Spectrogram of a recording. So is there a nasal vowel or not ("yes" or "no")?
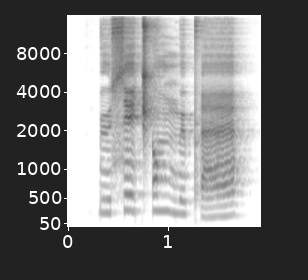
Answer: yes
